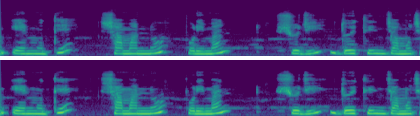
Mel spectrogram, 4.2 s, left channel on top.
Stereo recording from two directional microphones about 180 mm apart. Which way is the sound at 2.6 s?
15° right (ahead or behind).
